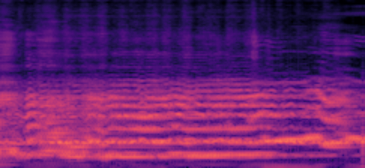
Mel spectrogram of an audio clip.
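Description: Wordless improvised singing in a woman's voice: several long held tones layered together, wavering slightly in pitch, blended with a machine-generated version of the same voice.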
